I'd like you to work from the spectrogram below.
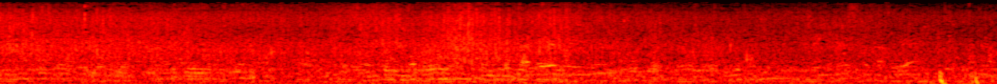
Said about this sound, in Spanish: Tened cuidado con los huecos estos, aquí veis que como el agua va corriendo.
